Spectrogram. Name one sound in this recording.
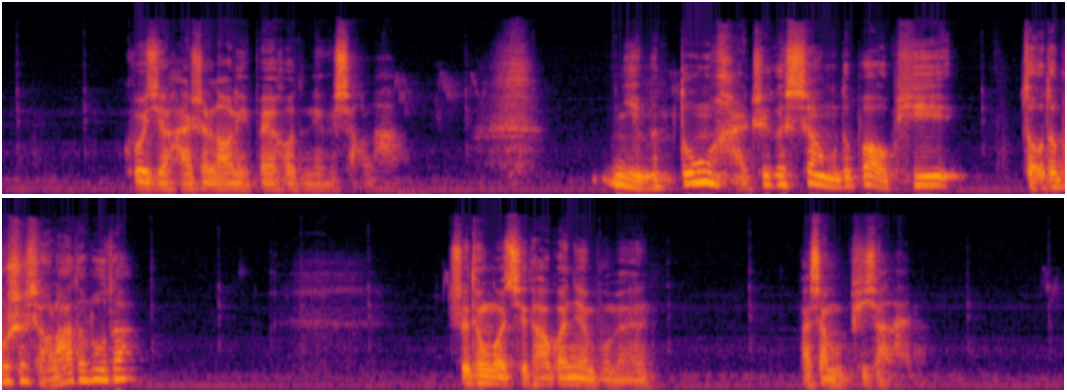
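A man speaks calmly and seriously, close by.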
